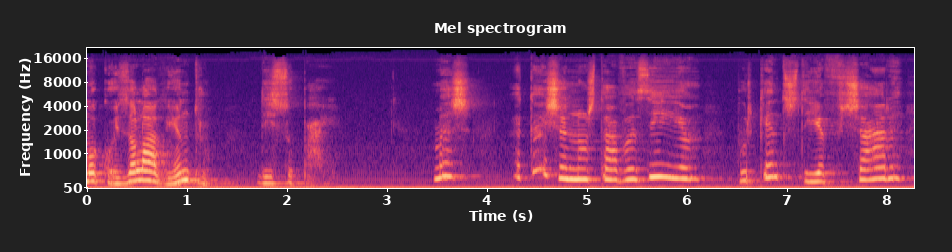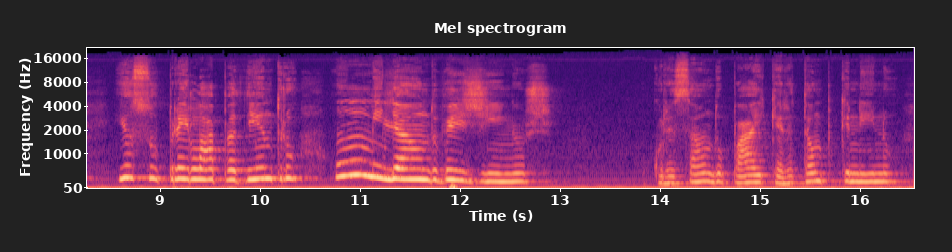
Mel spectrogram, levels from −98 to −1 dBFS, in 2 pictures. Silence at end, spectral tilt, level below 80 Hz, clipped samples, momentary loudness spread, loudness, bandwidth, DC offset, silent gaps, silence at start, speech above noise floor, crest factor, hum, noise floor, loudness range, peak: 0.05 s; -4 dB/octave; -36 dBFS; under 0.1%; 15 LU; -17 LUFS; 18 kHz; 6%; none; 0 s; 21 dB; 18 dB; 50 Hz at -40 dBFS; -38 dBFS; 7 LU; 0 dBFS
